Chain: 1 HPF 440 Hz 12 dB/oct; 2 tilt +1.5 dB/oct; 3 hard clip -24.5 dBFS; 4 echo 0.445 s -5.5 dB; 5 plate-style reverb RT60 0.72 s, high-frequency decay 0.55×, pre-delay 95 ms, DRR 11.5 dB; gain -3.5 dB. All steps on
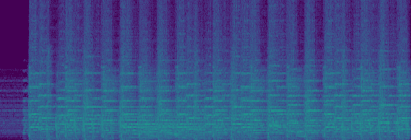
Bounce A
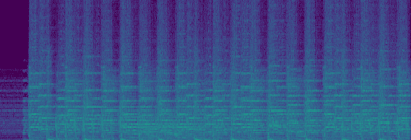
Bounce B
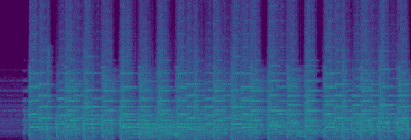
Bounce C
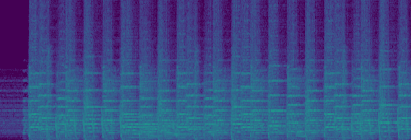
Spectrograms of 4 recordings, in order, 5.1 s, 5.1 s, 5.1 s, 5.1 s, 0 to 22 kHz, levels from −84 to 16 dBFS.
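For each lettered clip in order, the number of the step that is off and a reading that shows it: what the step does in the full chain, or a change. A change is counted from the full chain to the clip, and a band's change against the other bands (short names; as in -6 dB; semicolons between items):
1, 125 Hz band +14.0 dB; 5, crest factor change -3.0 dB; 4, echo-to-direct -4.5 dB to -11.5 dB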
